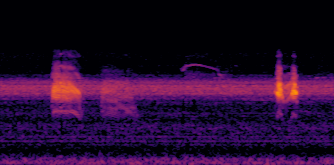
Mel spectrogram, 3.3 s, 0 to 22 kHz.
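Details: Northern royal albatross recorded 9 February 2024 during a feeding, with an adult feeding a chick: a short buzzy harmonic call, a fainter second note, then a quick double chirp, over a steady high hiss.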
